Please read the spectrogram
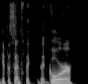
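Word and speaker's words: Gorr: Gore just, I just realized now that Gore rhymes with Thor.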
